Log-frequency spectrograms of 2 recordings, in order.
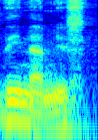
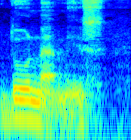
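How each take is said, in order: First: The first vowel sounds like 'i'. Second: The first vowel sounds like 'u'. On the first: This is how the word is actually pronounced. "pero la pronunciación es dinamis" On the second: This is how the word is spelled. "la manera que se escribe en griego es dunamis"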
